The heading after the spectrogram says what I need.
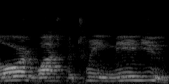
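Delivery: plain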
